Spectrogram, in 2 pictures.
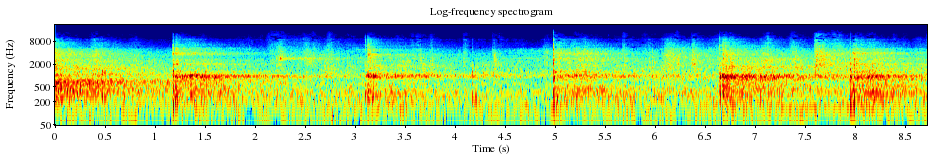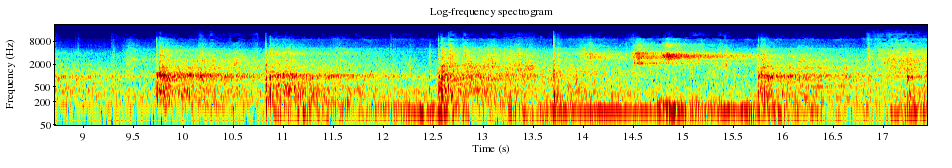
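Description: A tennis rally on clay: a ball struck back and forth by racquets, about a dozen sharp hits one every second and a half or so, each with a ringing echo from the hall.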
